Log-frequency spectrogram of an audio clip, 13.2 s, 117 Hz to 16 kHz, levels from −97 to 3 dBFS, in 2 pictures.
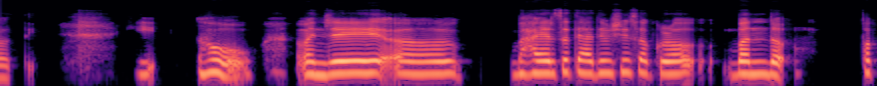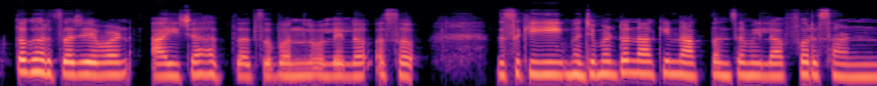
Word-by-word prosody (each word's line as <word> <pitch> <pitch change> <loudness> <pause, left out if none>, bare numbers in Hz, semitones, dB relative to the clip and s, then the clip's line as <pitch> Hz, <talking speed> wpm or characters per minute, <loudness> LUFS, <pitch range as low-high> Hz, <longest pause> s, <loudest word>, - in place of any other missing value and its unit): होती, 185 - -10 0.8
की 230 - -7 0.4
हो, 255 -1 +2 0.4
म्हणजे 235 +1 +6 0.3
अ, 240 0 +1 0.5
बाहेरचं 245 +2 +3
त्यादिवशी 255 +1 +1
सगळं 245 -1 +1 0.3
बंद. 240 -1 +4 0.7
फक्त 255 +1 -1
घरचं 255 -3 +3
जेवण, 230 0 +1 0.2
आईच्या 215 +2 -1
हाताचं 205 - -6
बनवलेलं 110 - -4
असं. 220 -1 -4 0.7
जसं 225 +2 -3
की 230 -1 +2
म्हणजे 230 0 -1
म्हणतो 240 +1 -1
ना, 245 -1 0
की 250 - -3
नागपंचमीला 220 -1 -3
फरसाण 210 -3 -4
235 Hz, 110 wpm, -22 LUFS, 215-245 Hz, 0.8 s, म्हणजे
